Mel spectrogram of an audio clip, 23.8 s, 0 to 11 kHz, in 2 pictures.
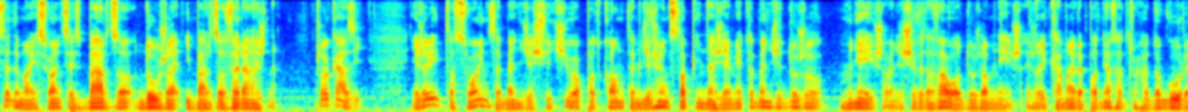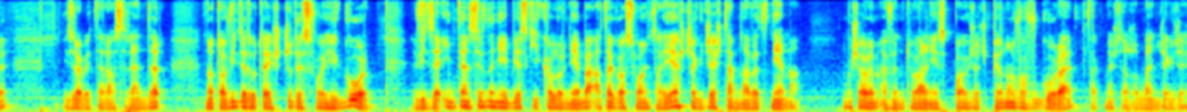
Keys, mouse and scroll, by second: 7.0 Escape, 8.0 r, 9.4 click, 10.2 right click, 10.8 r, 11.6 click, 17.8 Escape, 22.5 click.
